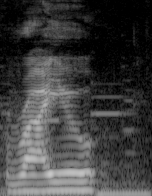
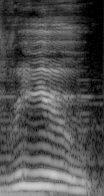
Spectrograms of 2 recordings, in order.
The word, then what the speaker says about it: Ryu: Rayu. Hi. Hi. Whoa. Hi. How wrong can I say it? It's Ryu.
